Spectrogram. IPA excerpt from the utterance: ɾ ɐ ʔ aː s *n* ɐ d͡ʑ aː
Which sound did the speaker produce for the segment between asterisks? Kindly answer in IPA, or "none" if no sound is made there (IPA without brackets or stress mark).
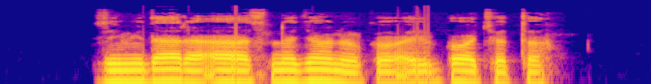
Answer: n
